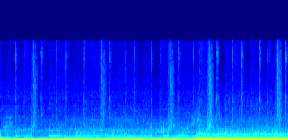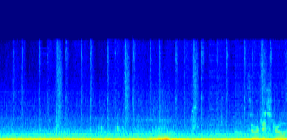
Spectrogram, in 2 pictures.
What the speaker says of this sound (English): test driving the car just to make sure that nothing sounds or it's not overheating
